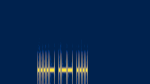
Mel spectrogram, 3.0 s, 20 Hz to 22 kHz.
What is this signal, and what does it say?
Morse code, heard as a keyed tone, about 40 wpm, 700 Hz. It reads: 4WH
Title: Three Challenging Letter-Number Combinations 40wpm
